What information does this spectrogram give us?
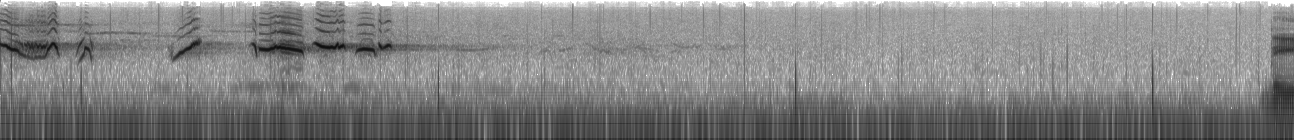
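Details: A Mistle Thrush in a town setting gives soft subsong at close range, a quieter version of its full territorial song: a brief burst of high, warbling, fluty phrases over about two seconds, then quiet; a short call closes the clip.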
